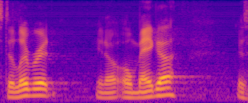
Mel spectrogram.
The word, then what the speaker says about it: AuMEGA: It's deliberate, you know, Omega is how you pronounce it and that's what we're looking for is to find the next big deposit in in Newfoundland.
